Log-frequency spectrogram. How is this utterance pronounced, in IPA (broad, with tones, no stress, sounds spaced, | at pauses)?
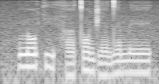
n ɔ̃˦ k i˦˨ h ã˨ t ɔ̃˧ d͡ʒ ɛ̃˨ d ɛ̃˧ m e˧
